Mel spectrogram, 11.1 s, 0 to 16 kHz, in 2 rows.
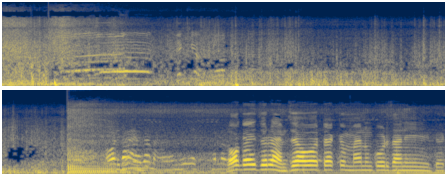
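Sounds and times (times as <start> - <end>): wind rushing over microphone: 0.0 - 7.4
motorcycle low rumble: 6.1 - 8.0
held pitched tone: 6.4 - 7.6.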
